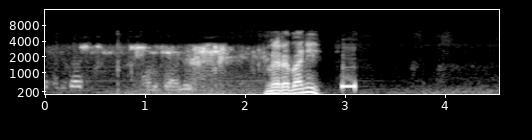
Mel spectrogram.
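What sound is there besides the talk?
telephone busy tone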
